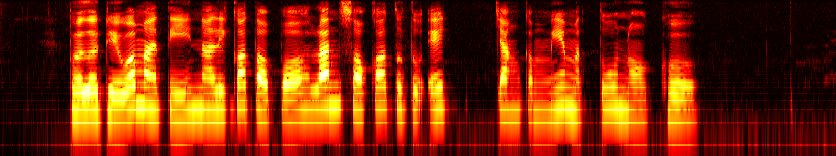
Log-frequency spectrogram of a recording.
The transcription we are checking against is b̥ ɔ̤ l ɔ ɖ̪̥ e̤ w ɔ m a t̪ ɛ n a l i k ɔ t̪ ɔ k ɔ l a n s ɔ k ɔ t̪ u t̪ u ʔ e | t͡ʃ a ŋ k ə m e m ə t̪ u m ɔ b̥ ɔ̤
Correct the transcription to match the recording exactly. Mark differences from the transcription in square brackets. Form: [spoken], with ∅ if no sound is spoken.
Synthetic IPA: b̥ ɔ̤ l ɔ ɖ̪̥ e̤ w ɔ m a t̪ [i] n a l i k ɔ t̪ ɔ [p] ɔ l a n s ɔ k ɔ t̪ u t̪ u ʔ e | t͡ʃ a ŋ k ə m e m ə t̪ u [n] ɔ [ɡ̥] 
